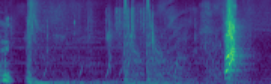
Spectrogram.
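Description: Water splashes as a small figure dives in.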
